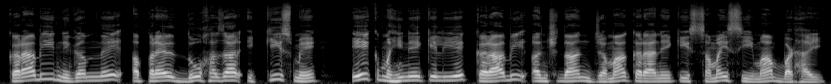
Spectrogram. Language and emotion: Hindi, neutral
